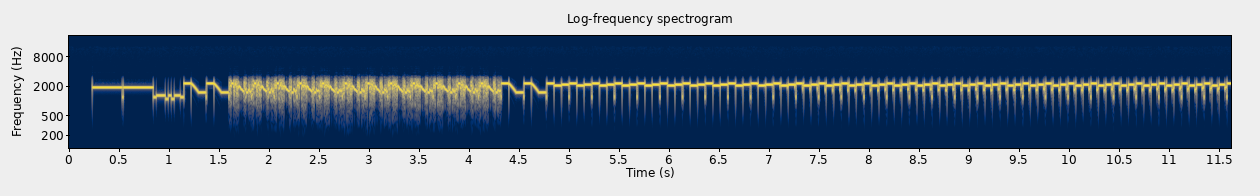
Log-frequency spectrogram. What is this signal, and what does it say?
SSTV (slow-scan television), Martin 2.
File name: sstv-essexham-image02-martin2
